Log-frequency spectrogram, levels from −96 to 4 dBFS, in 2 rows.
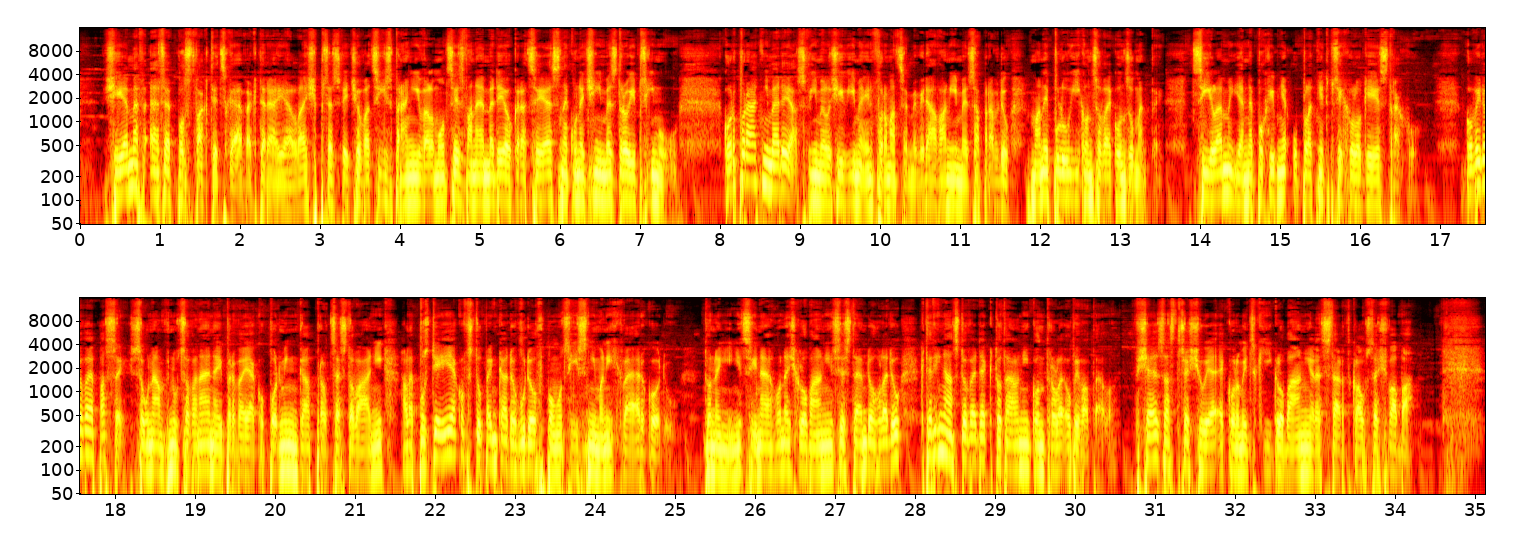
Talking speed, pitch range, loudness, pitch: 130 wpm, 95-115 Hz, -14 LUFS, 105 Hz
